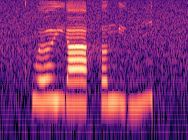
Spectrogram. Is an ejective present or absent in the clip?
absent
